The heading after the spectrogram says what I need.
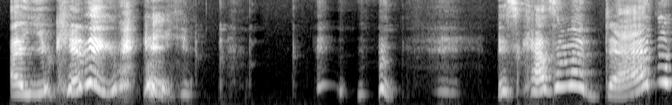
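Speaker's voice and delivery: loud, incredulous cry; shocked outburst. Acted. Accused man learning Kazuma is dead, loud disbelief. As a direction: burst out in acted shock.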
